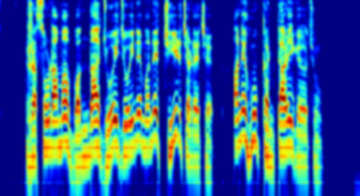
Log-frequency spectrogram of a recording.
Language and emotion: Gujarati, disgusted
